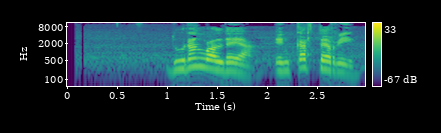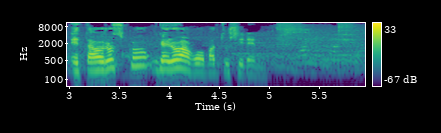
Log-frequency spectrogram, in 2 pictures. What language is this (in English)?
Basque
